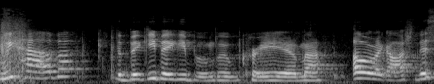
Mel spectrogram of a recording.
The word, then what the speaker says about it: Bum Bum: Portuguese there primarily and they say it's pronounced boom boom even though it looks like bum bum cream so I kind of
